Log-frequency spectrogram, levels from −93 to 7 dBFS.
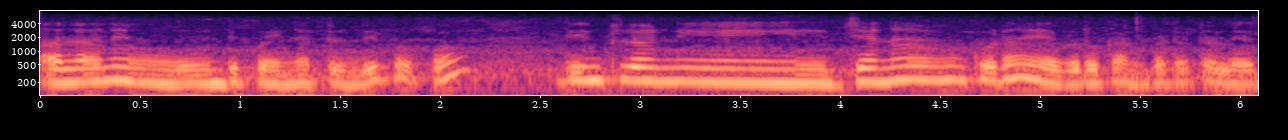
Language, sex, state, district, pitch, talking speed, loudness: Telugu, female, Andhra Pradesh, Anantapur, 195 Hz, 90 wpm, -14 LUFS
